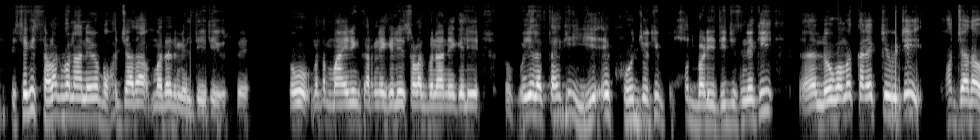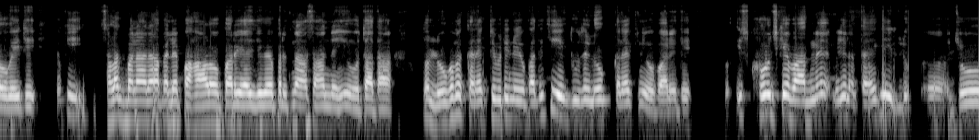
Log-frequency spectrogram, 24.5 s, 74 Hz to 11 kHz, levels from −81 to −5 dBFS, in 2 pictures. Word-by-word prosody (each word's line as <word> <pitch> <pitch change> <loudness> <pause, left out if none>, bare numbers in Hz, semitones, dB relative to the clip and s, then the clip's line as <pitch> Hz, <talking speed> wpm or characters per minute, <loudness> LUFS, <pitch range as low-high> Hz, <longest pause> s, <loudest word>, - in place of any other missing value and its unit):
जिससे 190 - +2
कि 220 - +1
सड़क 175 0 +2
बनाने 170 -2 +2
में 170 - +3
बहुत 130 -1 -5
ज़्यादा 145 0 +3
मदद 130 +1 +2
मिलती 110 -1 -4
थी 370 +2 -6
उससे। 405 +2 -9 0.3
तो 420 -2 0
मतलब 145 -3 -8
माइनिंग 135 +1 +2
करने 135 0 -2
के 135 +1 0
लिए, 140 0 +2
सड़क 135 -1 +2
बनाने 130 0 +2
के - - +1
लिए, 390 0 +1 0.3
तो 415 -6 -13
मुझे 180 +2 +3
लगता 175 0 +2
है 175 - -1
कि 180 +4 -8
ये 285 +9 -2 0.2
एक - - 0
खोज 160 0 0
जो - - 0
थी 185 - -3
बहुत 160 +1 -13
बड़ी 135 0 +1
थी, 130 +2 -6
जिसने 145 +3 -1
कि 205 +8 -2 0.4
अ, - - +2
लोगों 155 +5 +4
में 185 +2 +1
कनेक्टिविटी 345 - +1 0.4
बहुत 150 0 -12
ज़्यादा 150 -1 +4
हो 120 - +5
गई 120 0 +3
थी। 375 - -3
क्योंकि 350 -1 -8 0.3
सड़क 160 +3 +2
बनाना 150 0 +3
पहले 150 0 0
पहाड़ों 130 +1 +4
पर 135 -1 +4
या 135 0 +6
इस 130 - +1
जगह 135 0 +5
पर 140 - +1
इतना 135 +1 -1
आसान 130 0 -1
नहीं 125 +1 -1
होता 120 -1 +1
था, 115 -1 0 0.4
तो - - -1
लोगों 145 +3 0
में 185 - +3
कनेक्टिविटी 155 +3 -2
नहीं 160 -1 -3
हो 150 - -3
पाती 145 +5 -1
थी, 375 - +3
एक-दूसरे 310 - -3
लोग 155 +1 -2
कनेक्ट 145 +1 -3
नहीं 410 - -2
हो 445 - -1
पा - - +2
रहे 440 - -3
थे। 415 - -5 0.4
तो 430 - -17
इस 365 +1 -8
खोज 185 +1 +3
के 190 - +7
बाद 155 -2 +4
में 165 +4 -3 0.2
मुझे 165 +4 -2
लगता 180 -3 -5
है 150 - -3
कि 370 -2 +2
लू 355 +2 -10
अ, 470 +4 -10
जो 405 +1 -1
155 Hz, 220 wpm, -21 LUFS, 135-190 Hz, 0.4 s, के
